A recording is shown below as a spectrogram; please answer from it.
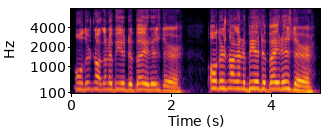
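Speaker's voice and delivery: high, loud mocking sing-song of the chat; mocking whiny voice. Streamer mocking chat's complaints, loud whiny parody. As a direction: sneer it back at them like a whiner. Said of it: "I won't get my free".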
